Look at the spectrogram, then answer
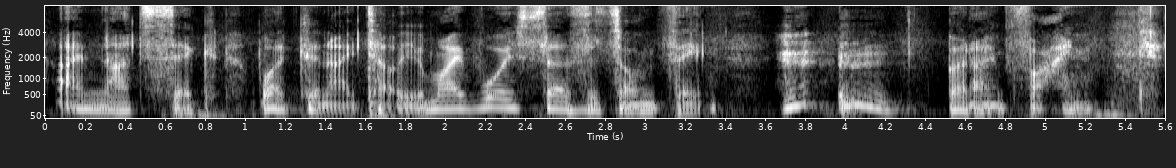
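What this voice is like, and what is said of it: Slightly hoarse voice. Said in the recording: “I sound a little hoarse.”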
